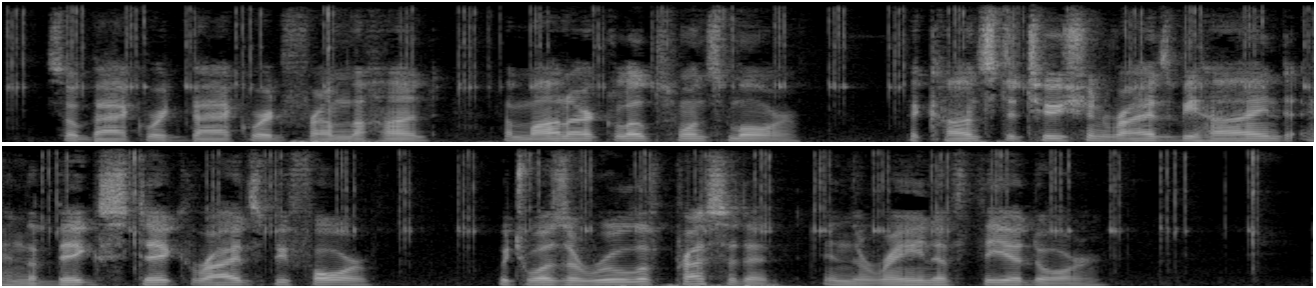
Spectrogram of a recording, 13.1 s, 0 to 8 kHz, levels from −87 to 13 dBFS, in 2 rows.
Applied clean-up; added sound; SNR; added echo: none; Camera; 18 dB; none.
